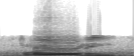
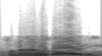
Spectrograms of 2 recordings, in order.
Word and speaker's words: Fluharty: Flity. Flu Hardy. All right. So, why don't you introduce yourself again, Mr. Pronounced your last name correctly for us. Hardy. Flu Hardy.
